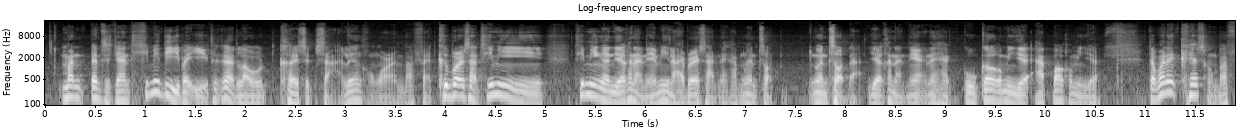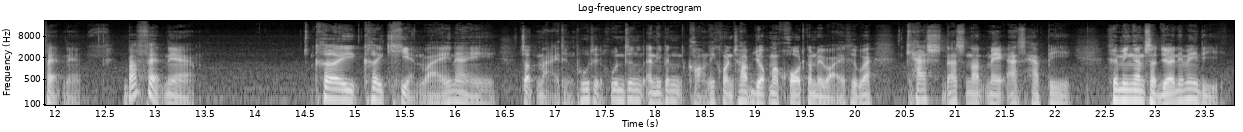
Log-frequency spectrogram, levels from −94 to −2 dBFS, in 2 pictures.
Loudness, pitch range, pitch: -19 LUFS, 90-125 Hz, 105 Hz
